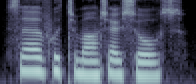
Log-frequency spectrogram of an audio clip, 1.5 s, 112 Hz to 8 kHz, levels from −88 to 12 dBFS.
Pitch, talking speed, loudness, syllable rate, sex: 190 Hz, 165 wpm, -16 LUFS, 6.0 syllables/s, female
